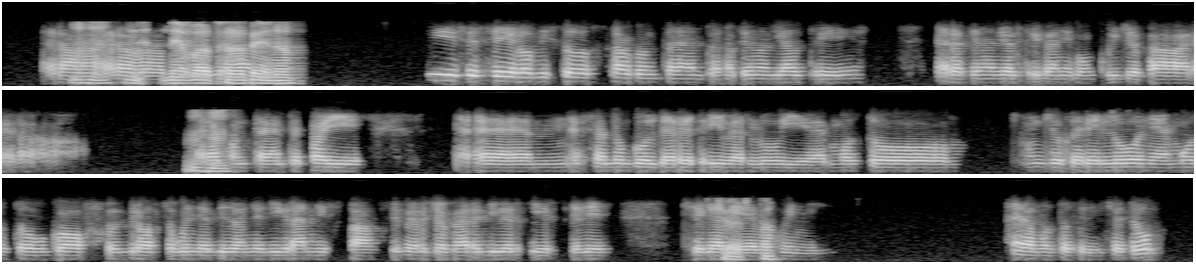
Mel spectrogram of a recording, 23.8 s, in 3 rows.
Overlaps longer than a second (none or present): present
